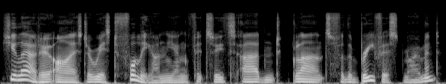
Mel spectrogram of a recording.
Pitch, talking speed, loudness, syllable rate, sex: 125 Hz, 215 wpm, -17 LUFS, 5.5 syllables/s, male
